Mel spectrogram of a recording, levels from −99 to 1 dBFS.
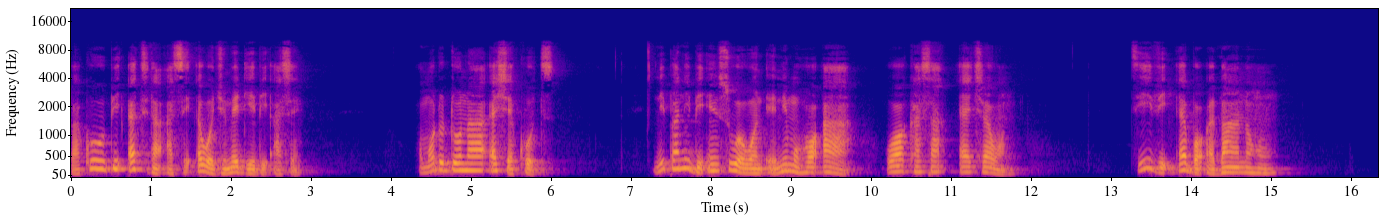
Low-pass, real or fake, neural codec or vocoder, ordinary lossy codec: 9.9 kHz; real; none; AAC, 64 kbps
